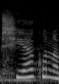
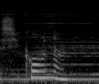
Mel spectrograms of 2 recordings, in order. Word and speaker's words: Shikona: अरे उसका younger version शिकोना का, हम शिया को ना बोल रहे थे, शिकोना ऐसे प्रोनाउंस करते हैं इसका नाम।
